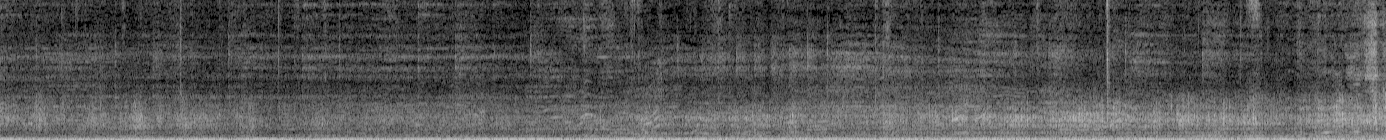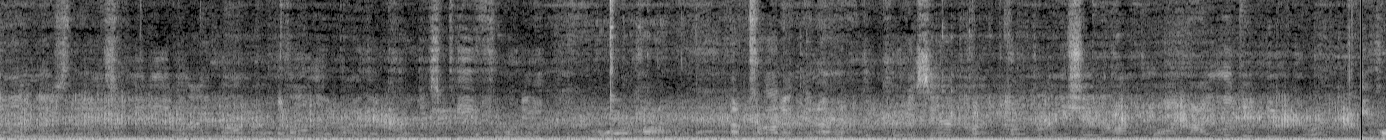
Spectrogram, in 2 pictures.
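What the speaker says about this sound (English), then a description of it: "coming in the Grumman TBF Avenger with Matt Nightingale at the controls of that airplane" A Grumman TBF Avenger warplane flies in at the Apple Valley air show, its deep propeller engine droning loudly and continuously while an announcer talks over it.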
